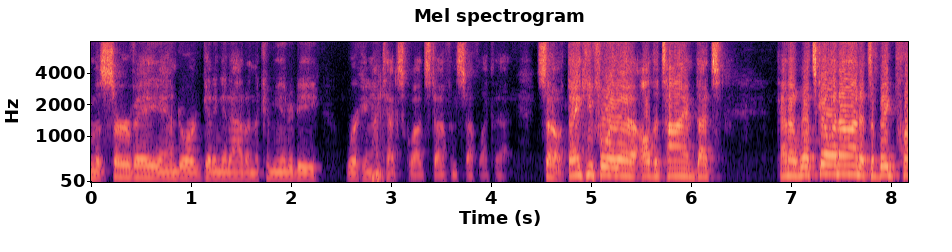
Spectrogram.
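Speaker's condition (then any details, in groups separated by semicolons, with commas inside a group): No condition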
